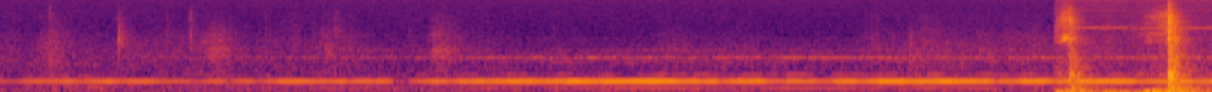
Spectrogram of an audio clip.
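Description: A single held tone from a dramatic film-score drone, steady and unchanging. About seven seconds in, a louder music track with a heavy bass beat cuts in.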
